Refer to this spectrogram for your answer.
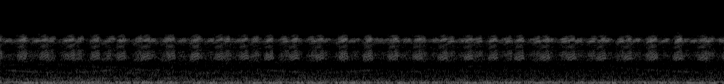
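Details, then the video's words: Frog chorus in the countryside on the night before rain: dense, rapid croaking pulses, roughly four per second, in a steady mid-high band, with many frogs overlapping and a low rumble underneath. "개구리들의 합창"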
